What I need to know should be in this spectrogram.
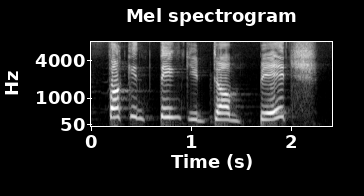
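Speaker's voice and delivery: mock harsh, belittling, slow and aggressive. Retelling how the other speaker seems to talk to them: imitating someone attacking. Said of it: "attacking me for being a dum-dum".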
